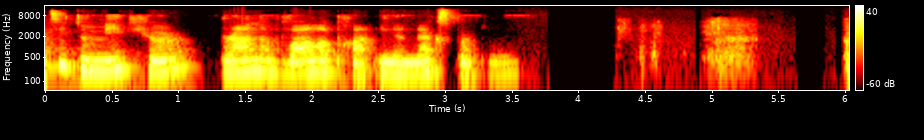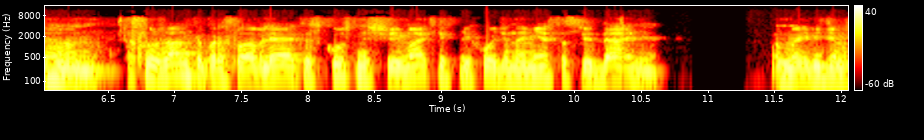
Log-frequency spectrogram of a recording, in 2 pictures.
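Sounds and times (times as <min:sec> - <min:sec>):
sharp intake of breath: 0:05.0 - 0:05.4.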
